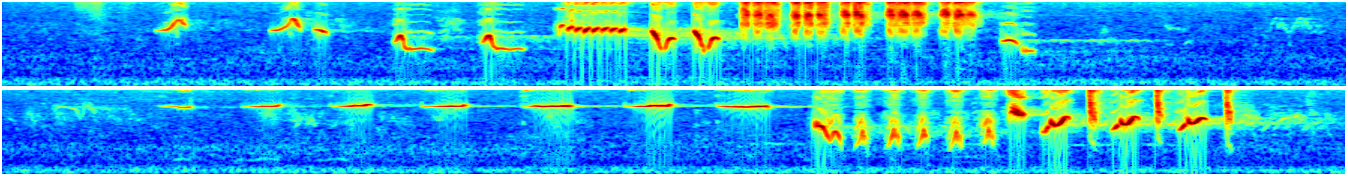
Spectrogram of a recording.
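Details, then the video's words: Tame warbler kept in a cage sings brisk phrases of sharp chirps and a dense buzzy burst, followed by a string of very high thin ticks and another quick run of bright repeated notes over low steady hum. "warble bird tamed in cage and singing very nice پنجرے میں بند جنگلی پرندہ بہت اچھا گاتا ہے۔"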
